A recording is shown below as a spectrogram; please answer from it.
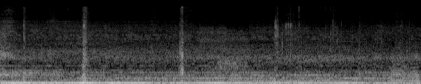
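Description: A steady low rumble that fades slightly toward the end.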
